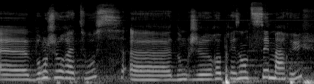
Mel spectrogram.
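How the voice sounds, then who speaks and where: Her pitch is high. This woman's voice shows ordinary pitch variation. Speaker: start-up founder. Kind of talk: sales pitch. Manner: halting, many fillers.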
